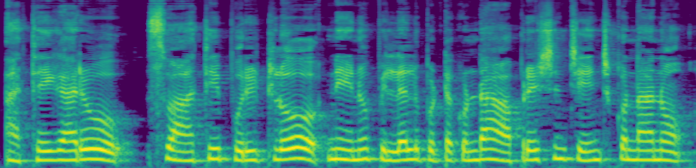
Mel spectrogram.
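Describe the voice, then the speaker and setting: A woman reading the part of a calm, resolute young mother who answers her mother-in-law steadily. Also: medium pitch, fairly quick, close to an everyday voice. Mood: steady.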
